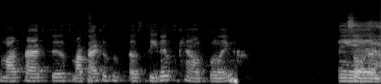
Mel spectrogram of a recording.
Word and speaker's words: Accedence: And Accede has a meaning, for me, and people call it accidents. It's not pronounced accident.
